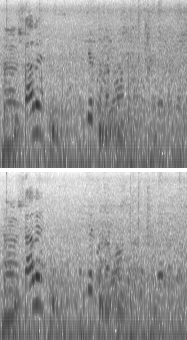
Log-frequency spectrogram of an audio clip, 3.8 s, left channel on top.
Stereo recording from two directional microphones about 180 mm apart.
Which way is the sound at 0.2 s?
50° right (ahead or behind).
